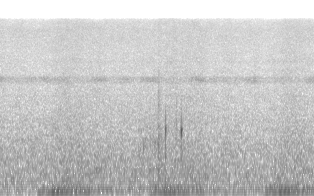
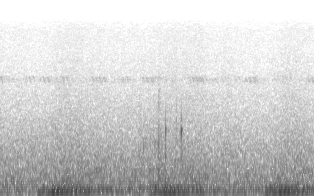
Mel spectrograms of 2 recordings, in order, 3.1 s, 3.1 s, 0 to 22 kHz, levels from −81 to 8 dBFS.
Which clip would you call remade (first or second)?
first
